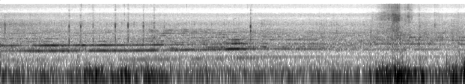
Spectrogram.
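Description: Low rumble of wind and handling on the microphone outdoors, louder near the end with a brief rustle. A faint, distant two-note tone slowly rises and then falls in the middle.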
